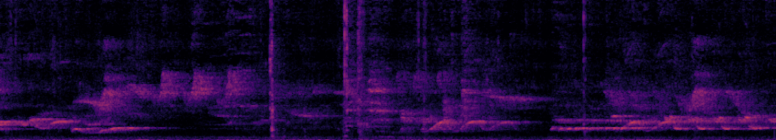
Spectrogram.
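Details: Masked laughingthrush singing as a lure to provoke other birds; a dense chorus of short rising whistles and level notes in quick runs, with a few sharp clicks.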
